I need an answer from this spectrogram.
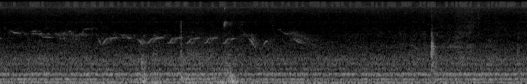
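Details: Freshly captured back-yard swarm of honey bees humming steadily in a low, thick drone, while a wild bird sings a quick run of high downslurred chirps in the background and a couple of faint knocks sound.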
